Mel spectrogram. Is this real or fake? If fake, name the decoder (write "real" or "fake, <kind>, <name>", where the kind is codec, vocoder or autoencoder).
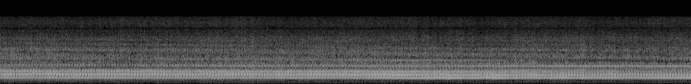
fake, vocoder, BigVGAN v2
